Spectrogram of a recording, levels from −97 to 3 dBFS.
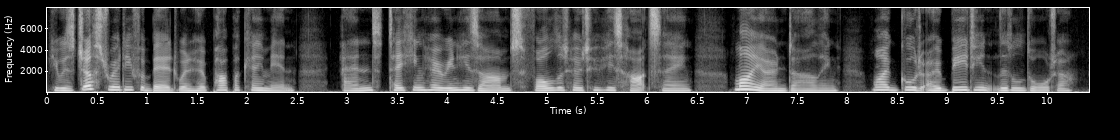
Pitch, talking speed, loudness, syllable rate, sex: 200 Hz, 180 wpm, -20 LUFS, 4.4 syllables/s, female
